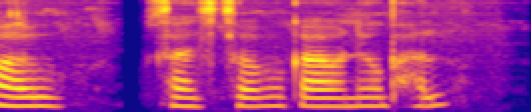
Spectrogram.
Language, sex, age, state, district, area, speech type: Assamese, female, 30-45, Assam, Sivasagar, rural, spontaneous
